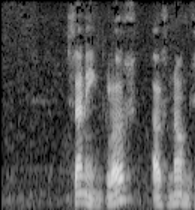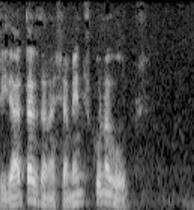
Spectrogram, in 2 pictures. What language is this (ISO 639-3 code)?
cat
